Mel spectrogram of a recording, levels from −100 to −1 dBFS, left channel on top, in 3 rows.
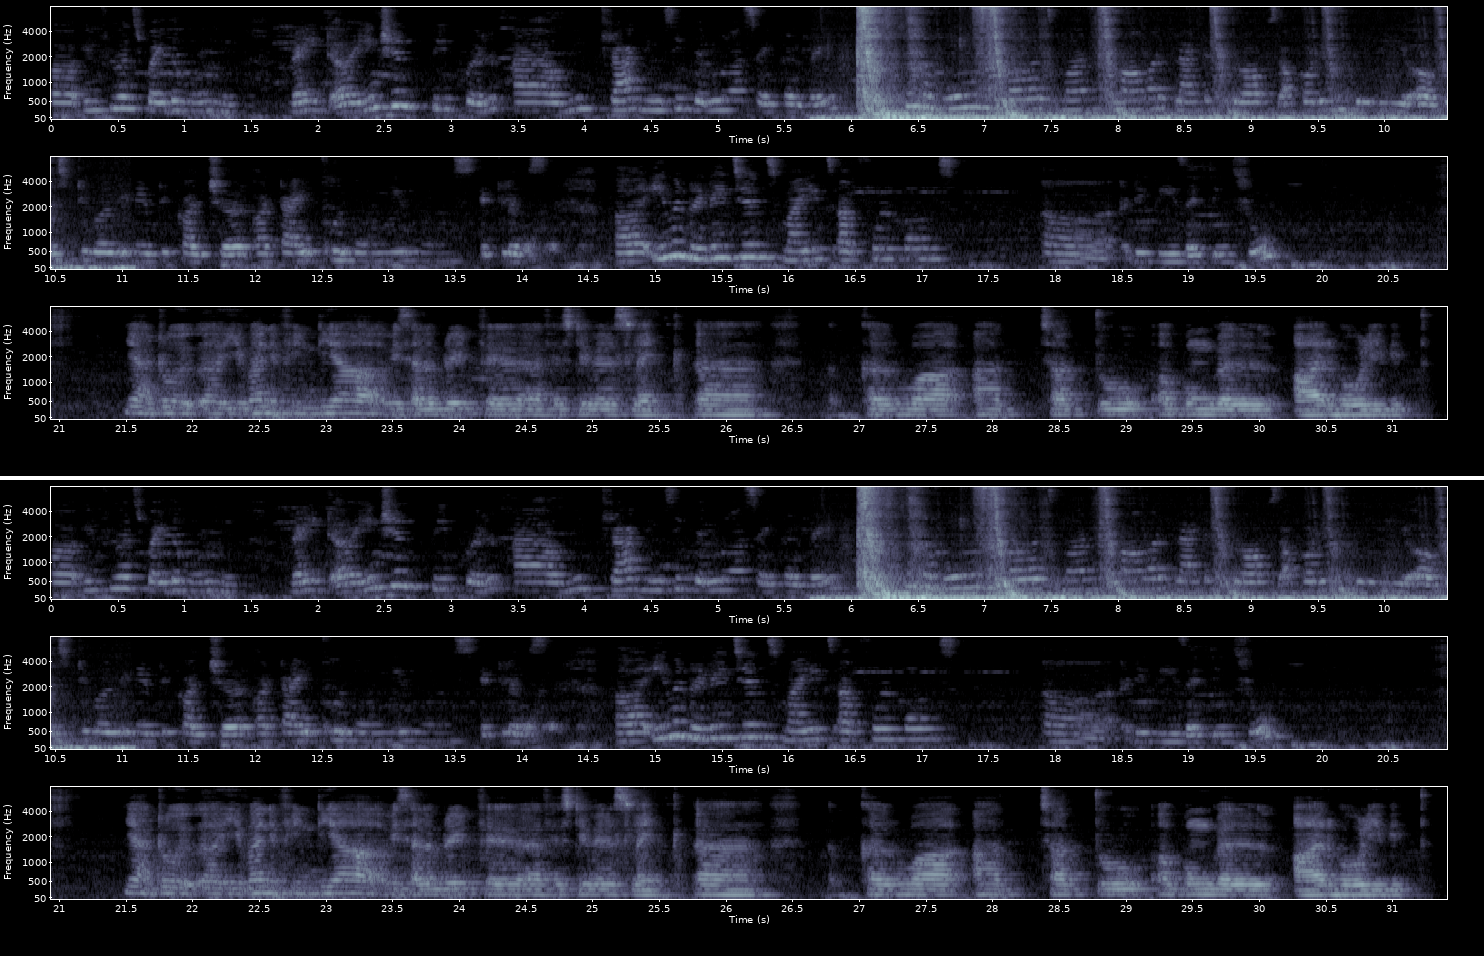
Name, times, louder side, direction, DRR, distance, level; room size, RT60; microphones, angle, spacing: voice 1, 0.0-1.3 1.8-5.9 6.4-13.5 13.8-14.0 14.7-17.1 17.9-19.6, left 3 dB, 30° left, 0.6 m, -51 dB
sound 1, 5.7-11.1, left 1 dB, 55° left, 1.0 m, -38 dB
voice 2, 21.5-26.5 27.0-31.1, equal, 30° right, 0.8 m, -47 dB
2.8 x 2.1 x 2.8 m
head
